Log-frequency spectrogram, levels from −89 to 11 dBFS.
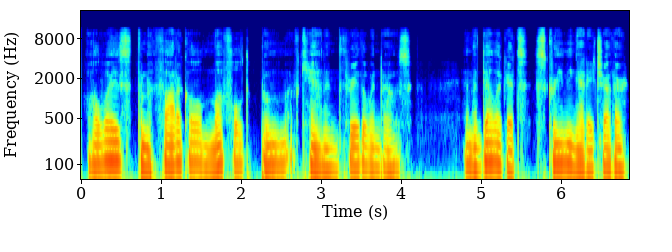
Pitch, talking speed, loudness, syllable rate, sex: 90 Hz, 150 wpm, -18 LUFS, 5.0 syllables/s, male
